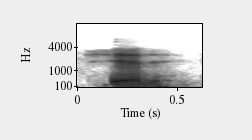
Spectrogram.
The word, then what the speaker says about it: Syd: His name is spelled S-Y-D, Sid, M-E-A-D, Mead.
